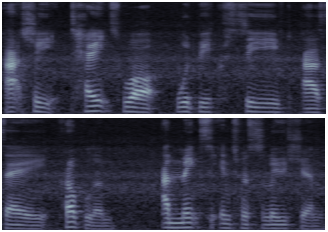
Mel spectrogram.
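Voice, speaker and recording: A man giving an unscripted comic book review, earnest and hesitant, often pausing to search for words. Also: medium pitch, fairly bright tone, a little hiss or hum, rough recording.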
